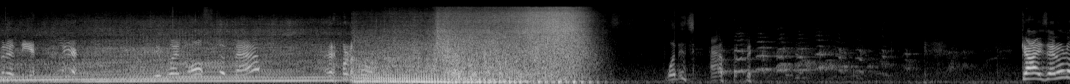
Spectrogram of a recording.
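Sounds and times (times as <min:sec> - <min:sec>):
speech: 0:00.1 - 0:05.0, 0:06.7 - 0:08.0, 0:10.2 - 0:10.6
ocean surf: 0:04.3 - 0:06.1
laughter: 0:07.1 - 0:10.0.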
